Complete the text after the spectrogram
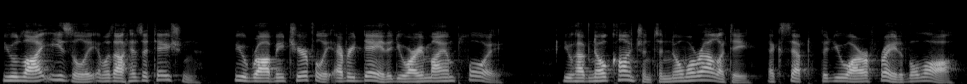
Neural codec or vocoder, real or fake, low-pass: none; real; 7.2 kHz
